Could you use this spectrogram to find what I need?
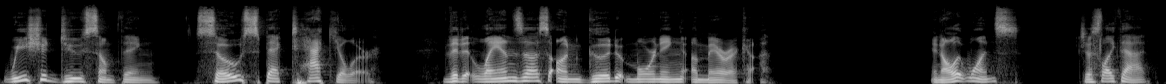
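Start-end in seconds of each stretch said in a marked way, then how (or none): none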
